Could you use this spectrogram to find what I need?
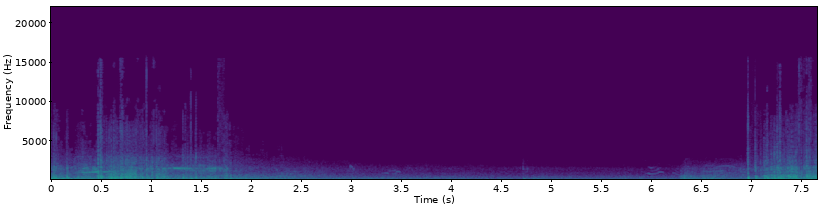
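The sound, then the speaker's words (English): Explosions from a US military strike on a bridge. Loud crackling blasts open and close the stretch, with a sustained low rumble between them. “posting this video of a U.S. strike on a bridge”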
